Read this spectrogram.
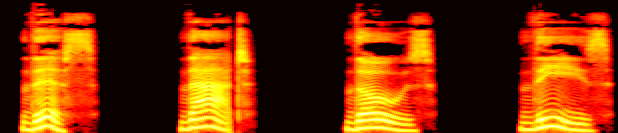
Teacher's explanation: the softer version of th where you let your tongue touch your teeth lightly, but use your voice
